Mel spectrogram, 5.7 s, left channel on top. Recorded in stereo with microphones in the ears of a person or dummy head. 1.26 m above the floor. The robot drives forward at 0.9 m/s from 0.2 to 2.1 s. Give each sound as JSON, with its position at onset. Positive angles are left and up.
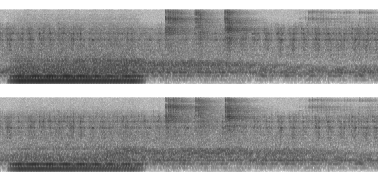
{"t": 2.5, "sound": "cutlery clinking", "side_deg": 70, "distance_m": 2.5}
